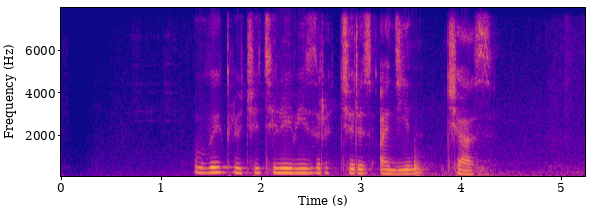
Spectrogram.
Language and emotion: Russian, neutral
